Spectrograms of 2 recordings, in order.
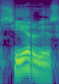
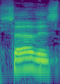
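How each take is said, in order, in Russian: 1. Оно произносится по-русски. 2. Оно произносится по-английски. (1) "буду произносить по-русски" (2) "По-английски там есть отличия"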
